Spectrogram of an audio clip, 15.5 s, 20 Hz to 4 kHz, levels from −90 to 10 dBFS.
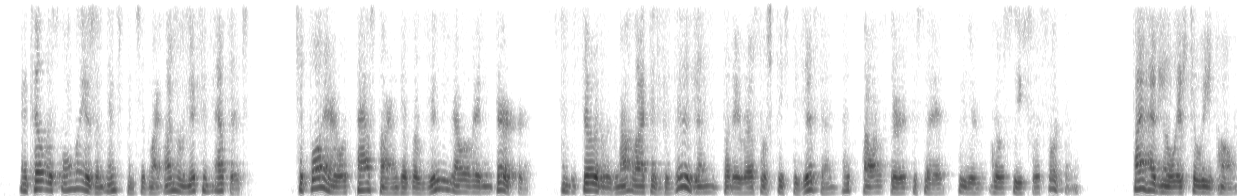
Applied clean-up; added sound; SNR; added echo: neural mask model DeepFilterNet 3.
